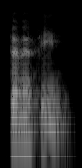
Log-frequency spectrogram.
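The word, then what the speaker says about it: Tennessine: File कैसे pronounce कर रहे हैं इसको? टेनेसीन।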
